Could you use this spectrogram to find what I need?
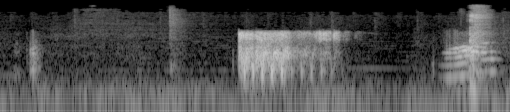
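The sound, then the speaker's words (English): A person imitates a horse, giving a loud, fluttering whinny-like burst of about half a second, followed moments later by a short, higher voiced squeal. “What does a horse noise make?”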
